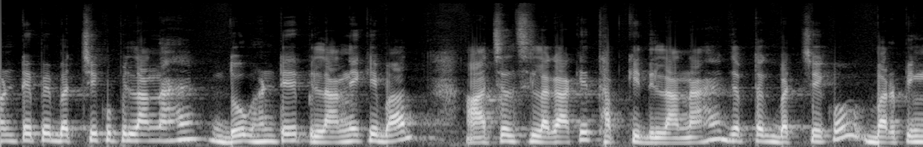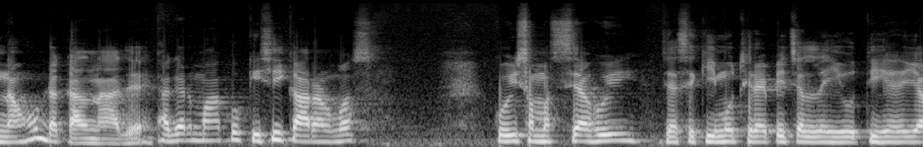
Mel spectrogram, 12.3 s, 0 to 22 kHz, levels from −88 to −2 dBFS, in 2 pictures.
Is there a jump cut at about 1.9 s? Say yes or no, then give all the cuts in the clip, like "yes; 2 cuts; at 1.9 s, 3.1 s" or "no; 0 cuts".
no; 1 cut; at 7.1 s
